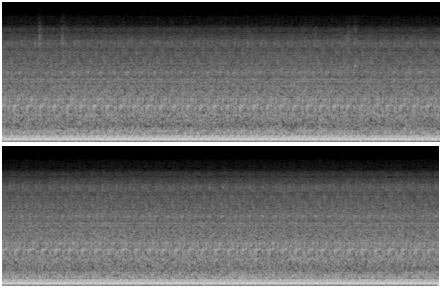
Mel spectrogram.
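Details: GM LMM Duramax diesel truck after engine replacement and reassembly: deep, steady diesel idle with an even low rumble and no knocks, misses or hunting; engine sounds healthy.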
